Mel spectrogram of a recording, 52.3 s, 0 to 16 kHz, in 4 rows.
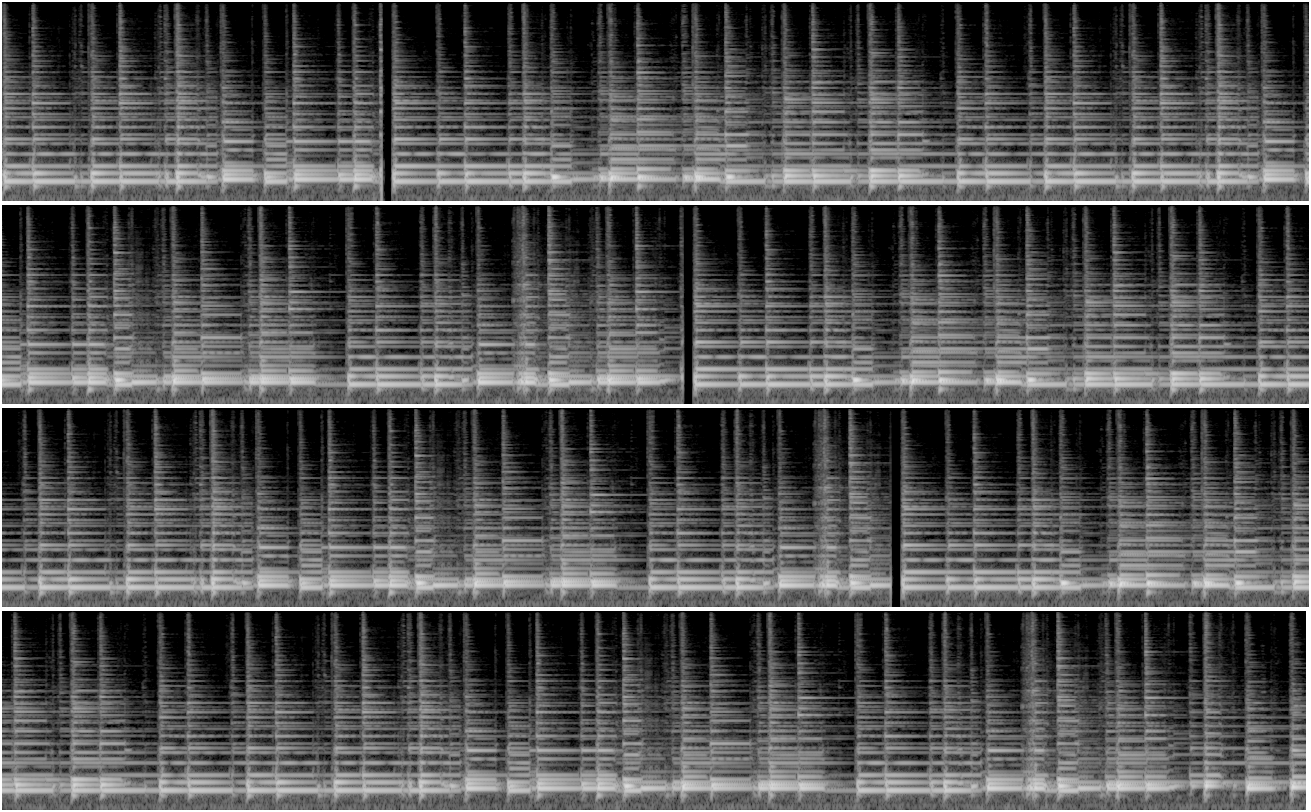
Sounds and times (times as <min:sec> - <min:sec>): Music: 0:00.0 - 0:52.2.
